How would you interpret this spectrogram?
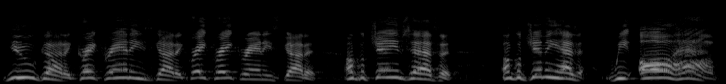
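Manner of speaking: loud, high run of examples, building; excited listing. Retold or imitated. Boys excitedly list relatives sharing nose.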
